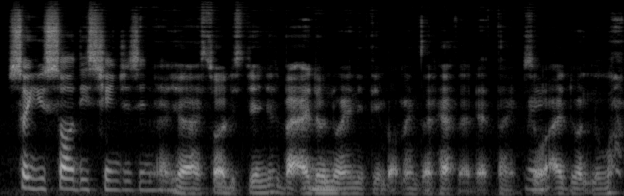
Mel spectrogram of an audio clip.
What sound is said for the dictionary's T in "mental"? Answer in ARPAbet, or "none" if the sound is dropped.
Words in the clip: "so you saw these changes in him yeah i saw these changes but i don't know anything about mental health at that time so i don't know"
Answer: S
